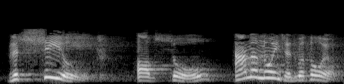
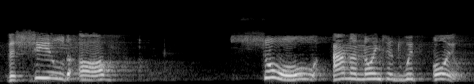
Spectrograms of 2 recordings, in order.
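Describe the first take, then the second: First: It is phrased so the shield is unanointed. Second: It is phrased so Saul is unanointed.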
